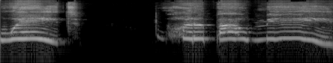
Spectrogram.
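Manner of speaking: very high, obnoxious, drawn-out voice, word me stretched. Recapping a scene as someone stands up in the corner, imitating Brittany's obnoxious voice. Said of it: "a little obnoxious voice in the corner".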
